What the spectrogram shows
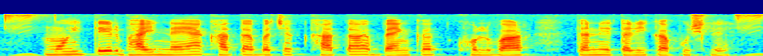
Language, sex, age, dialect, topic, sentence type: Magahi, male, 25-30, Northeastern/Surjapuri, banking, statement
